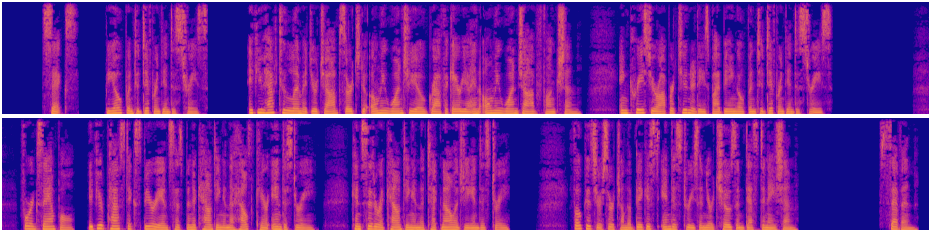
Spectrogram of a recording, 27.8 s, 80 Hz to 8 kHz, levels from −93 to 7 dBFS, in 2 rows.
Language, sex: English, female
